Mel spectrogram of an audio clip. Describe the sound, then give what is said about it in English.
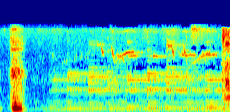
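Birds chirp and tweet in quick, scattered calls over a soft, sustained musical drone, with a brief louder burst of sound at the start and again at the very end. “The birds.”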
